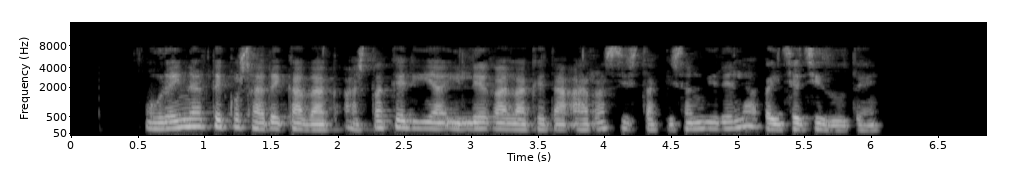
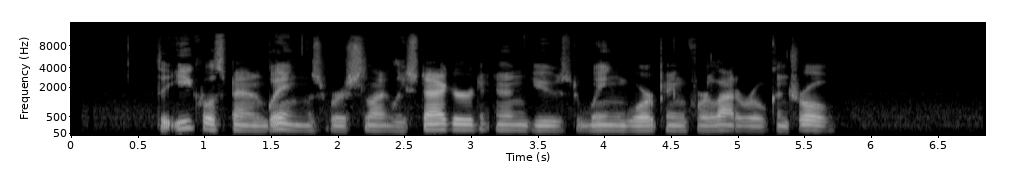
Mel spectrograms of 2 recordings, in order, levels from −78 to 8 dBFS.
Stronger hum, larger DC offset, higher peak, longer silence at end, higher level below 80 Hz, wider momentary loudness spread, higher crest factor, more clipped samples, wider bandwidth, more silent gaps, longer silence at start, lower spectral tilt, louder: neither; neither; about the same, -6 dBFS vs -4 dBFS; second, 0.8 s vs 1.15 s; first, -66 dBFS vs -78 dBFS; second, 7 LU vs 11 LU; second, 18 dB vs 26 dB; neither; second, 8 kHz vs 11.5 kHz; neither; about the same, 0.55 s vs 0.65 s; about the same, -4 dB/octave vs -4 dB/octave; first, -23 LUFS vs -27 LUFS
